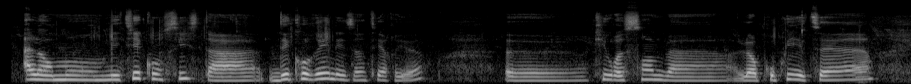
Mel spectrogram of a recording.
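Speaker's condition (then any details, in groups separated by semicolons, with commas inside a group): No condition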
